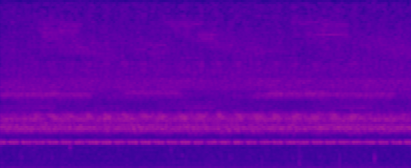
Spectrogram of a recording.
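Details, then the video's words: High, unbroken insect trilling fills a night scene at a small fire, several shrill tones sustained together, with a soft low hum and a few faint ticks in the background. "Sound of Insects"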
